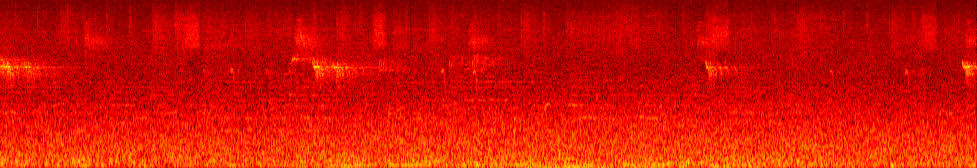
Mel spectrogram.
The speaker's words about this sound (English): Hear the birds, but don't see them. Stump. I'm going to see the birds now. They're on the top of a Ponderosa pine in the middle of the canyon. Those wild birds, same pair.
